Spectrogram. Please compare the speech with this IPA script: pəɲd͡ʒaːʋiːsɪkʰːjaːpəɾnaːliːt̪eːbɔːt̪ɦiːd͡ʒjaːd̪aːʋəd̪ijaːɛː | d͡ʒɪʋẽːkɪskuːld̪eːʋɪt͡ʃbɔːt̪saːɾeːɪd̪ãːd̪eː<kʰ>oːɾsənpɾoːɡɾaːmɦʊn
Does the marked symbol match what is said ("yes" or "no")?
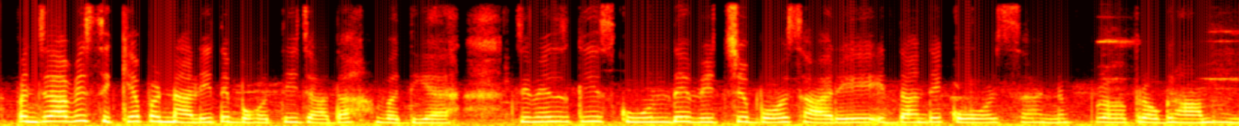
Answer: no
